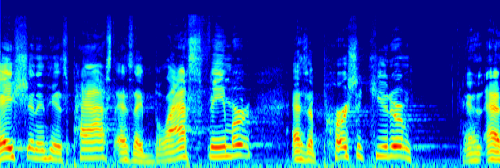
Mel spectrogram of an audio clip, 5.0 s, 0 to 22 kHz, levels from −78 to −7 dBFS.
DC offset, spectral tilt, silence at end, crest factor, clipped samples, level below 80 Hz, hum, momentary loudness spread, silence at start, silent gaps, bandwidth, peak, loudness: under 0.1%; -4.5 dB/octave; 0 s; 18 dB; under 0.1%; -52 dBFS; none; 8 LU; 0 s; none; 16 kHz; -6 dBFS; -26 LUFS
